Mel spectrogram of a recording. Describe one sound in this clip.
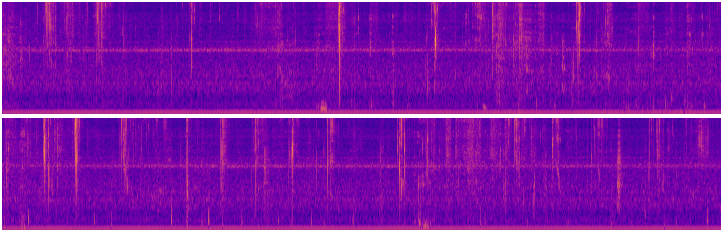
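Paper wrappers crinkle and rustle close by.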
